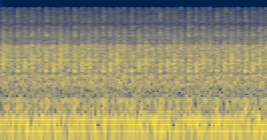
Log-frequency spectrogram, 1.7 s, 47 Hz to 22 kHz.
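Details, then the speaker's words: Isuzu Panther Turbo 4JA1 diesel after an engine rebuild (new liners, pistons, rings, bearings, gaskets, oil, filter, thermostat), recorded 1 m from the car: even, steady idle clatter with no stray knocks or rattles; normal diesel idle. "bersih suaranya enak didengar teman-teman."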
